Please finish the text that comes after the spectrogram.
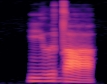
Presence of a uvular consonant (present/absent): absent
